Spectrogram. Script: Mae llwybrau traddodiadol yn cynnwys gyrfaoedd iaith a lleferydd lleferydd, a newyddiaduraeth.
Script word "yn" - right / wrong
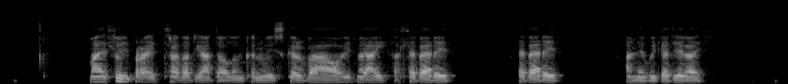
right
